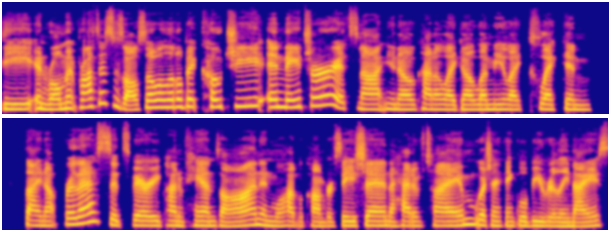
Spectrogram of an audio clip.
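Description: A woman with an unremarkable speaking voice and an American accent talks fairly quickly at a fairly low pitch with lively intonation and hardly any pauses, on a very clean recording with a silent background and a dry, close sound with no echo. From Denver, Colorado. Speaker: founder of a travel company for people with diabetes. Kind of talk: interview.

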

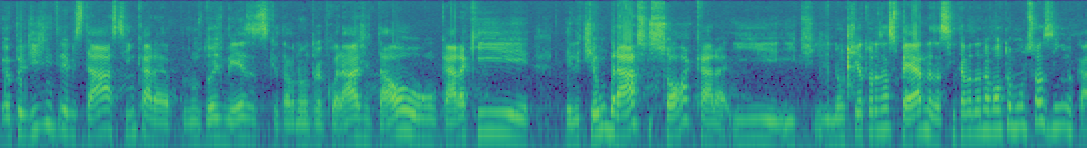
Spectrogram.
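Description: Barely pausing, a man keeps up a rather brisk pace. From Brazil, interior of Rio Grande do Sul (Bagé). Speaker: sailor living on a boat. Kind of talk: casual interview on a live stream.

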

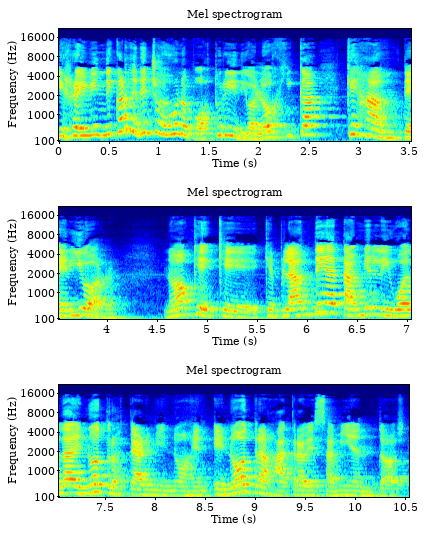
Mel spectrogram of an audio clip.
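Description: A woman speaks at a fairly slow pace, her fairly high pitch swinging very widely. Noticeable background noise and audible room echo are present. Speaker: feminist podcast co-host. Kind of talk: casual chat.

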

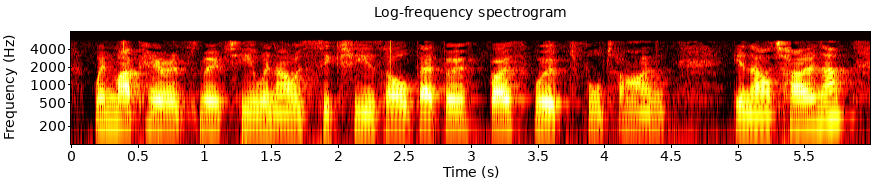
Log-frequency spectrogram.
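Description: A woman at a moderate pace, with little pitch movement.

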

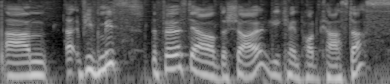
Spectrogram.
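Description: A man with an Australian accent speaks at a moderate pace with very wide pitch swings, music playing in the background. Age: 20s. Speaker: radio host. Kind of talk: casual chat.

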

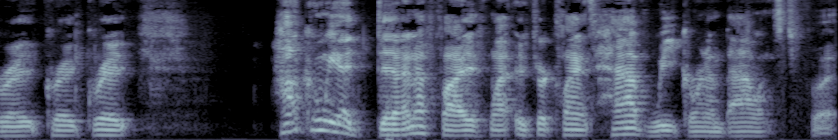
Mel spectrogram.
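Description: A man's bright, sharp voice at medium pitch, moderate pace and ordinary pitch variation. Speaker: fitness educator and panel moderator. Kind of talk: webinar panel discussion. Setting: video call. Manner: animated.

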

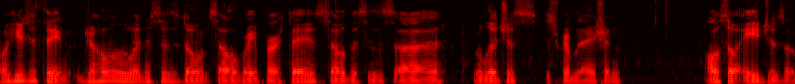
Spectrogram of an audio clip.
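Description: An unremarkable speaking voice from a man, medium in pitch, with ordinary pitch variation at a moderate pace. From US, moved around (Navy family). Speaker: podcast co-host. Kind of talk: casual chat.

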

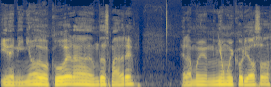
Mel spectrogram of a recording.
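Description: Fairly high for a man, this ordinary speaking voice holds a fairly even intonation. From Monterrey, Nuevo León, Mexico. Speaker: podcast co-host. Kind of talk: casual chat.

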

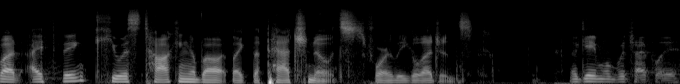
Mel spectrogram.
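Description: A man in a plain, everyday voice speaks at a fairly low pitch with lively intonation and big swings in loudness, the recording very clean, dry and close, with no echo and a silent background. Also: moderate pace. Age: 20s. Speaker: podcast co-host. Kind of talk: casual chat.

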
